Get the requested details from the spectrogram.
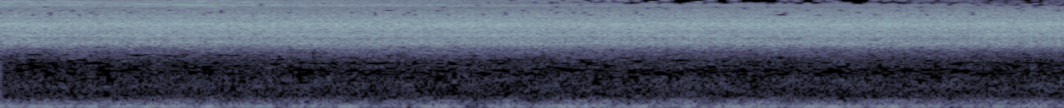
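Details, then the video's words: Steady wall of high cicada buzzing in a bamboo grove at Yongsan Family Park on a summer day, even and continuous throughout, with faint low-pitched park hum underneath. "용산가족공원 대나무숲 매미소리"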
